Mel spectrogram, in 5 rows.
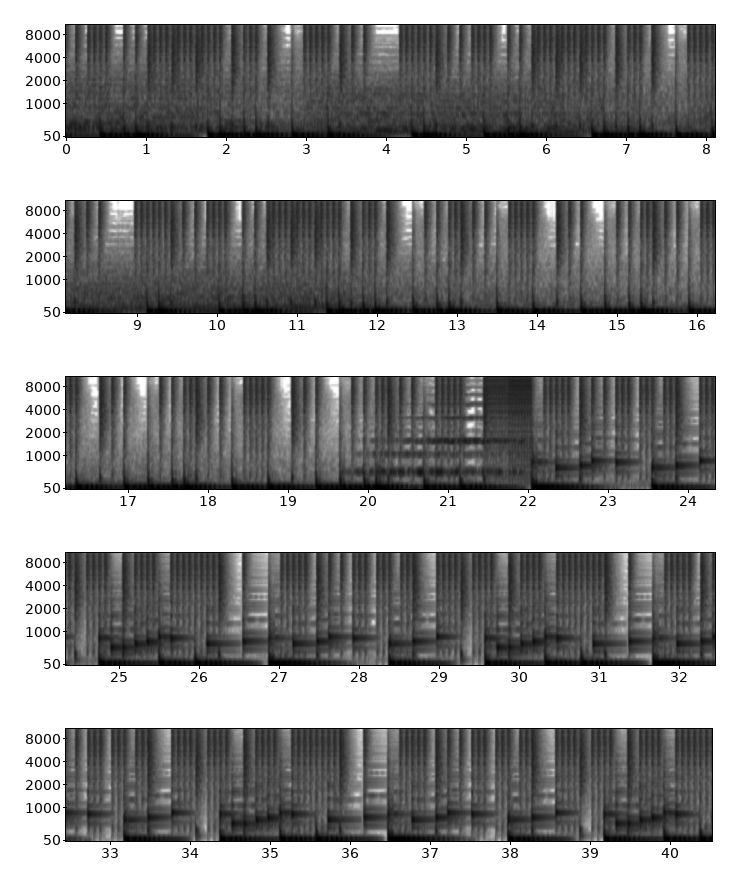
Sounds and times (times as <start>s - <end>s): Techno: 0.0s - 24.0s.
